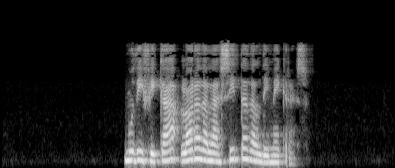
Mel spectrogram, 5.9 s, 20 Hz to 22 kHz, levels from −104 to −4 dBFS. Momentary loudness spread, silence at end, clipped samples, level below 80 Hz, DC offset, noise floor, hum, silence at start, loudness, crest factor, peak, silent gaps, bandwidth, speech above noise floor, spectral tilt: 16 LU; 1.35 s; under 0.1%; -58 dBFS; under 0.1%; -87 dBFS; none; 1.85 s; -17 LUFS; 18 dB; -2 dBFS; none; 7.8 kHz; 70 dB; -5.5 dB/octave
